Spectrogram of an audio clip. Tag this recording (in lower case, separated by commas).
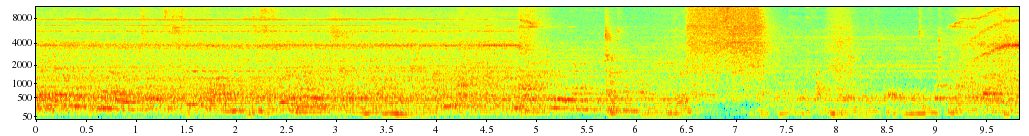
speech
